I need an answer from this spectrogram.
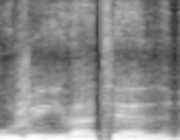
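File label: "užívateľ", Slovak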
